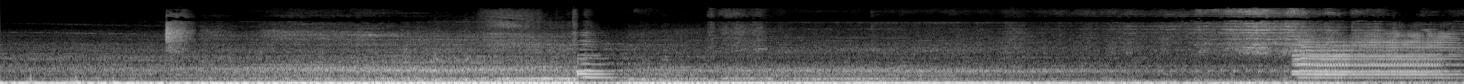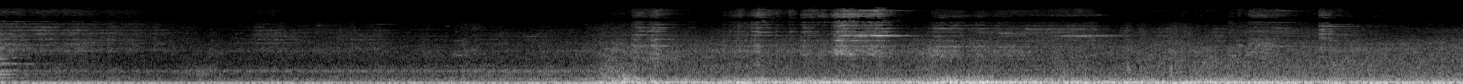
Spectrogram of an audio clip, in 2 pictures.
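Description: Two CN diesel freight locomotives passing at about 30 mph, engines running with a strong low drone. About 13 s in, a multi-tone train horn sounds for about a second and a half. After it the double-stack intermodal well cars roll by with steady wheel-on-rail noise and a few brief high wheel squeals.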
